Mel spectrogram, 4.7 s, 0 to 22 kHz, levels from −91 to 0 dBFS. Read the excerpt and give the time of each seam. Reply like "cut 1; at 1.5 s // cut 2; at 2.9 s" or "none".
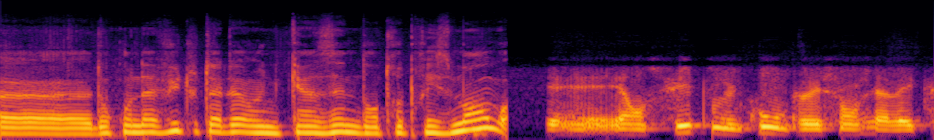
cut 1; at 2.5 s // cut 2; at 3.6 s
